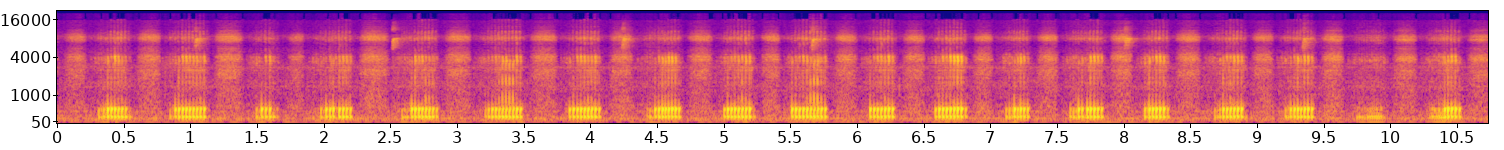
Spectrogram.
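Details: A sleeping dog snoring in a steady, fast rhythm of about two short, buzzy, nasal breaths per second. Each breath is a tonal burst, with faint hiss between the breaths.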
